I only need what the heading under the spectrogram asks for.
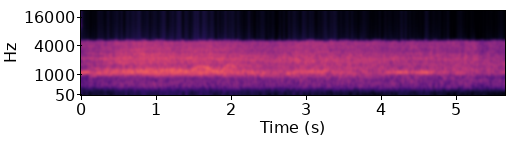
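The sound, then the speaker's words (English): A studio audience gives sustained applause, a dense, even patter of clapping that eases slightly toward the end. “Thank you. Thank you for that nice reception, audience, and welcome to Let's Pretend.”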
